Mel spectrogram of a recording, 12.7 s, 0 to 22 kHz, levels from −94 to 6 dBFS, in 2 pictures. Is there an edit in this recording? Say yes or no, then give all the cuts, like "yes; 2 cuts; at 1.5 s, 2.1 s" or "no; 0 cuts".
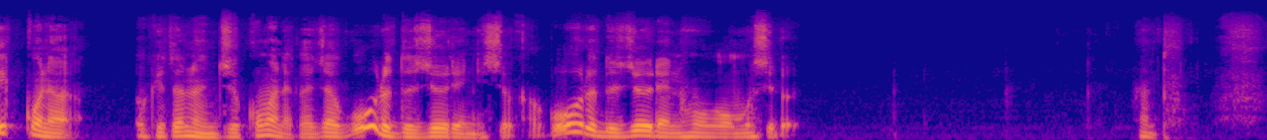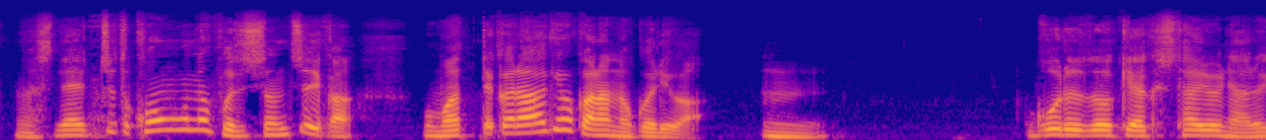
no; 0 cuts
